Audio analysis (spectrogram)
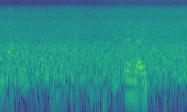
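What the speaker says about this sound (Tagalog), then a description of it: "Tingin yung ilog nila dito. Masagana po sa tubig." A river in Mindoro Oriental rushes in a steady, loud, close wash of water that stays constant throughout. A voice speaks briefly over it.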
